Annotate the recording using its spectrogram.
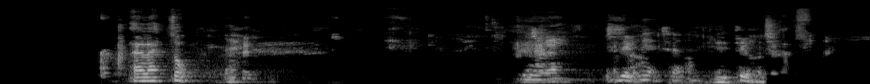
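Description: A middle-aged woman speaks calmly to others at a table.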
